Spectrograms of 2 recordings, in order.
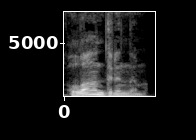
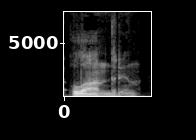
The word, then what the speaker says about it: Ландрин: Конфетки назвали по имени изобретателя Ландрин. Но, ясное дело, не может же что-то хорошее прийти из России. И начали называть конфеты с французским акцентом, с ударением на второй слог — Ландрин.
